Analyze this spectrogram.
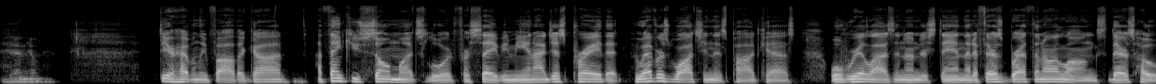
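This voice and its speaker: Recorded very cleanly against a silent background, a man with an unremarkable speaking voice talks at medium pitch and a moderate pace with fairly even intonation. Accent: American. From Louisiana, US South. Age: 20s. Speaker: Bible school student. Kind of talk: testimony.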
